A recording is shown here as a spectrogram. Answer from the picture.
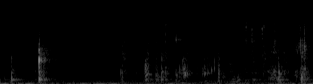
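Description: Someone quietly drinks water, with soft sips, wet swallowing sounds and a few small clicks from the cup or bottle. No one speaks.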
